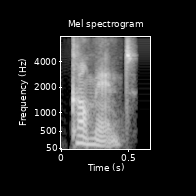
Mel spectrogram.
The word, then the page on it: comment: Indian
